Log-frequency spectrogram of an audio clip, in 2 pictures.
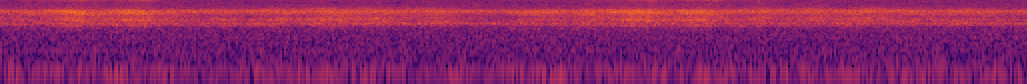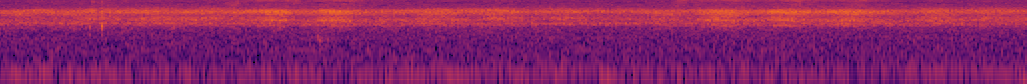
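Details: Crickets and bugs keep up a continuous shrill drone outdoors, punctuated every two seconds or so by short, very high, hissing pulses, with a soft low hum beneath.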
